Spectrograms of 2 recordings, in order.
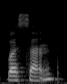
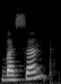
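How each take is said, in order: First: बसंत starting with v; correct v sound. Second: बसंत starting with b; wrong b sound. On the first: Teacher corrects it, बसंत with v. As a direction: say बसंत as vasant. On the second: Teacher shows the error, बसंत with b. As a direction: say बसंत as basant. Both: Shown as a demonstration. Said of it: "ब व संबंधी".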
